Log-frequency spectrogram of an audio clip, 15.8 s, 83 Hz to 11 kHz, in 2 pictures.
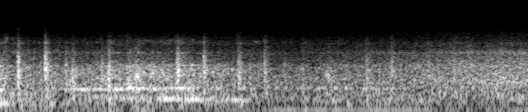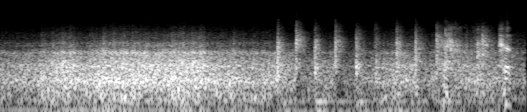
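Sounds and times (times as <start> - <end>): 
train rolling along the rails nearing Reading: 0.0 - 15.8.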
